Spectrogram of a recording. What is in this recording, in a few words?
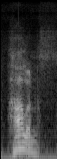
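"Haelen", Dutch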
